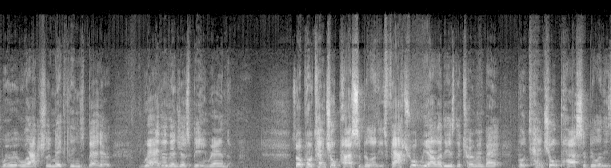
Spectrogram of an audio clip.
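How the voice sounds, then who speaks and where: A man's voice: high-pitched, a little hiss or hum, rough recording. A man from Southern California, a life coach, giving a motivational talk with repetitive, emphatic phrasing and shifting tempo.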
